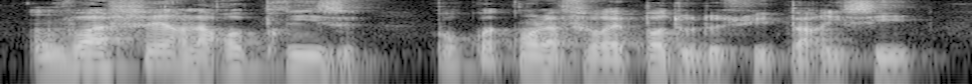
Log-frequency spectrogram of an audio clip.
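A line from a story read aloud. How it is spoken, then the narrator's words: Suddenly exalted exclamation. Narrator (French): saisi d'une exaltation soudaine, il s'exclamait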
